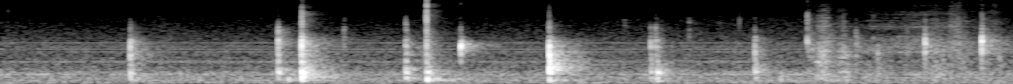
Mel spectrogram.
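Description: A wooden spoon clinks against a glass mug while stirring.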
